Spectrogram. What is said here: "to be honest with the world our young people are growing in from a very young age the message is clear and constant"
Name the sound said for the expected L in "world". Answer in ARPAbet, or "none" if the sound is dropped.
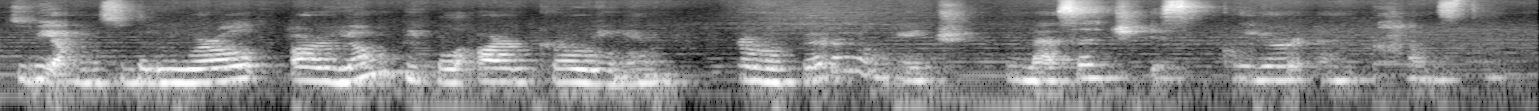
L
